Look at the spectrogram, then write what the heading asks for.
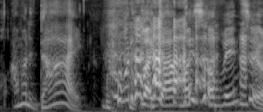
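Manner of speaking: high, loud, laughing dread; laughing panic. Retold or imitated. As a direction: laugh through mock terror. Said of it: "I'm like".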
